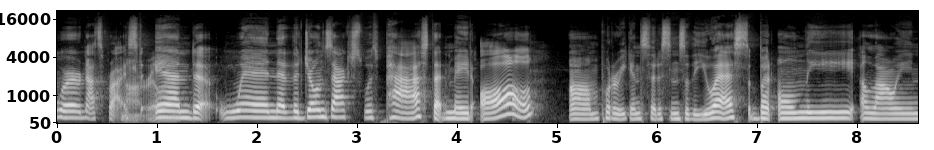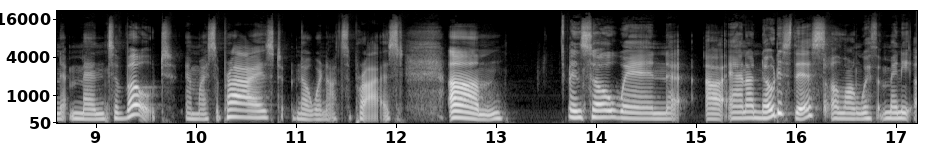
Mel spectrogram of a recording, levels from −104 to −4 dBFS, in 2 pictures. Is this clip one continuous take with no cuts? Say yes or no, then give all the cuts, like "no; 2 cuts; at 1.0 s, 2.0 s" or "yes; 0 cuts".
yes; 0 cuts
